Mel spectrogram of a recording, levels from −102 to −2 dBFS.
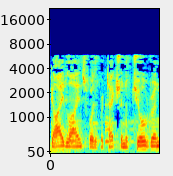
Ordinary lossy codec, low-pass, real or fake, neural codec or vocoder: MP3, 24 kbps; 7.2 kHz; fake; autoencoder, 48 kHz, 128 numbers a frame, DAC-VAE, trained on Japanese speech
